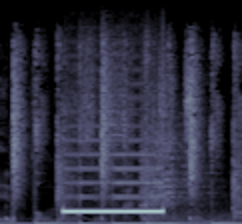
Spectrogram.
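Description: A workout interval timer gives a steady, high electronic beep lasting about a second, the long final tone of a countdown that marks the switch between work and rest intervals. Hip hop music plays throughout.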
